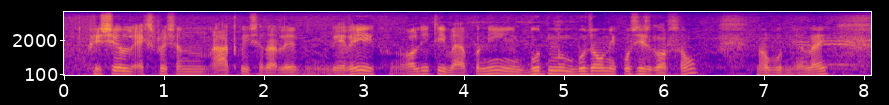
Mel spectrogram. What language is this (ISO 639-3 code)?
nep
